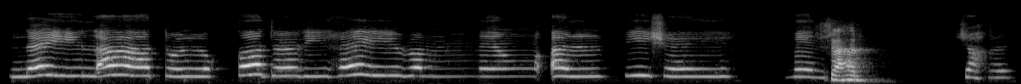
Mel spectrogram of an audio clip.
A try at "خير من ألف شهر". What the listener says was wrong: And I think here you said khayrum min, you use a not light nasal sound, but it's a tricky one, this one, because actually this one you don't have to do that because you see there's alif afterwards.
